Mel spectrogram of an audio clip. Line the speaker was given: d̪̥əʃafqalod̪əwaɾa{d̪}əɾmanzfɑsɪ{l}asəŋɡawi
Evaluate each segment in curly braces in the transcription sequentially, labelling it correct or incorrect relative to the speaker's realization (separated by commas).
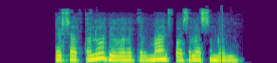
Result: incorrect, correct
